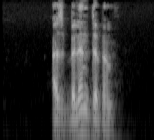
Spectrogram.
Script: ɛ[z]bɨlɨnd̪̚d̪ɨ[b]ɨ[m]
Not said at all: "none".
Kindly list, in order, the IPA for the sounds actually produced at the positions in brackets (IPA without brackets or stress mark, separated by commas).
z, b, m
